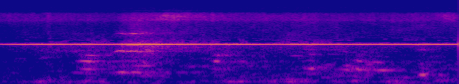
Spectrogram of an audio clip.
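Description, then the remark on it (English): A golf cart's reversing beep sounds as a steady, high-pitched electronic tone held through the whole moment, with muffled voices murmuring underneath. “Oh, backing up a golf cart?”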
